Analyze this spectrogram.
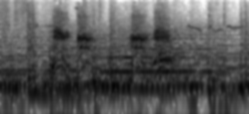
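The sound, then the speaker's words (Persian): A dog that has entered someone's property barks several times in quick succession, loud, with sharp yappy barks repeating in an irregular rhythm. “سگتون وارد ملک ما شده، میشه لطفا ببریدش بیرون؟”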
